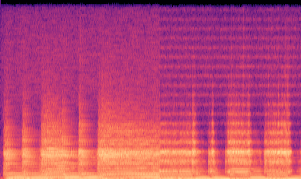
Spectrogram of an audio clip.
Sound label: FILTER GTR, GUITARS KIT; Big Beat Samples & More; AKAI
